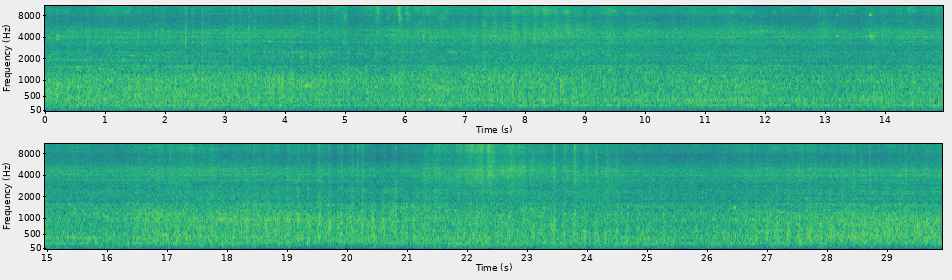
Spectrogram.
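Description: A freight train's cars rolling past at speed: a loud, steady rumble of steel wheels on the rails with a constant low hum, and no horn or bell.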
